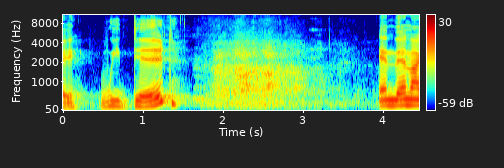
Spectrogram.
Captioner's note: laughing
